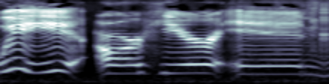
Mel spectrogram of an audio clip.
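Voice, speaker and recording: A woman speaks in a raised, projected voice. The sound is dry, with no echo. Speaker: vlogger. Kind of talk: casual vlog chat. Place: car. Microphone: phone near.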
